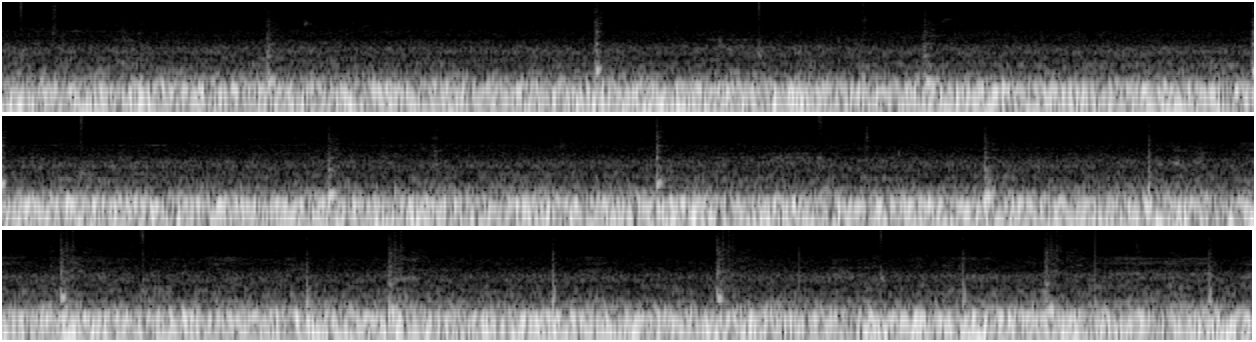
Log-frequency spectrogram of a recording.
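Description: A plastic water bottle crinkles in a hand.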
